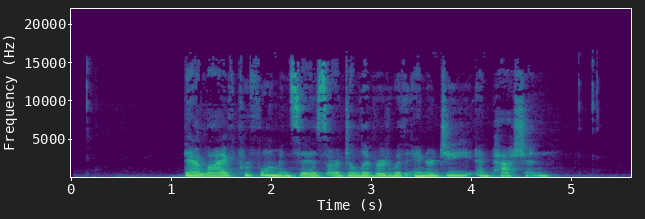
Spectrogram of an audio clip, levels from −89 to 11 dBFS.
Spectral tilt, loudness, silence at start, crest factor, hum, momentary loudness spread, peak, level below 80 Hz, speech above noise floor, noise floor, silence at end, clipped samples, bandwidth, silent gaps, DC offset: -6 dB/octave; -17 LUFS; 1.15 s; 14 dB; none; 9 LU; -4 dBFS; -64 dBFS; 47 dB; -63 dBFS; 0.8 s; under 0.1%; 16 kHz; none; under 0.1%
